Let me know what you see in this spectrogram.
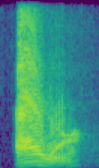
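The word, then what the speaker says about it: hour: I approached the house notice how the H here is used differently from the h here our doesn't have a strong aspirated H sound house however does so this H here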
